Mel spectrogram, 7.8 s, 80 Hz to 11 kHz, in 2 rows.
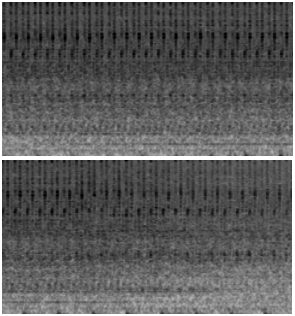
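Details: BMW X5 after timing job: even idle with light tick about twice a second following engine speed; top-end ticking not yet traced.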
